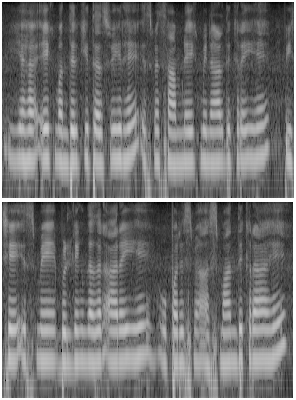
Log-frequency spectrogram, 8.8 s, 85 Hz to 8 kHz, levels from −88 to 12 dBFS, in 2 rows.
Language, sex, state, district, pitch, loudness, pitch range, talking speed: Hindi, female, Chhattisgarh, Sukma, 205 Hz, -18 LUFS, 200-210 Hz, 180 wpm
